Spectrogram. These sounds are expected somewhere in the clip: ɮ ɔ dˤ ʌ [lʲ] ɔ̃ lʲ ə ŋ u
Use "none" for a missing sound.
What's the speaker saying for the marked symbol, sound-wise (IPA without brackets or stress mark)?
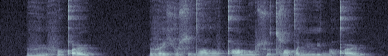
lʲ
